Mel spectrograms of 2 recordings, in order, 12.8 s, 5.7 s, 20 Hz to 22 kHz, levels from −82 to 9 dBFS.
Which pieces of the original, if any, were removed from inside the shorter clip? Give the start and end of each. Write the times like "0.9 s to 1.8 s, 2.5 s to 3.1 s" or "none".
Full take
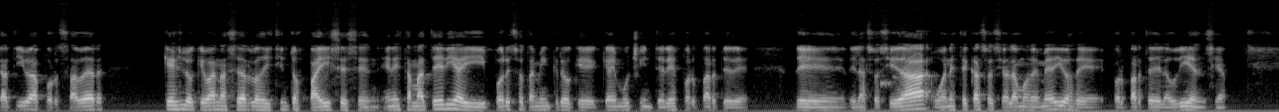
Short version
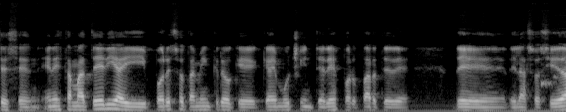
none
